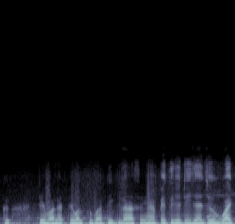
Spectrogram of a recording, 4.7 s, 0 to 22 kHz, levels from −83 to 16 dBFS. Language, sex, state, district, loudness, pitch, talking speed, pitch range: Hindi, male, Odisha, Khordha, -16 LUFS, 140 Hz, 205 wpm, 135-145 Hz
